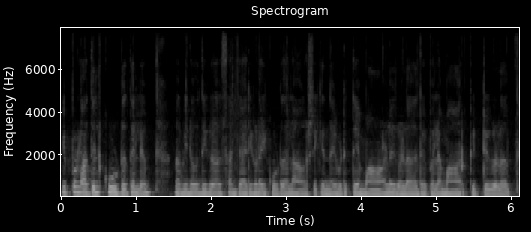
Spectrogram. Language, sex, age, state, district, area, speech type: Malayalam, female, 30-45, Kerala, Ernakulam, rural, spontaneous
